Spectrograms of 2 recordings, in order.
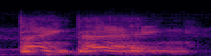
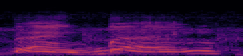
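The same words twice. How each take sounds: First: It is said in an angry tone. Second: It is said in a sad tone.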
